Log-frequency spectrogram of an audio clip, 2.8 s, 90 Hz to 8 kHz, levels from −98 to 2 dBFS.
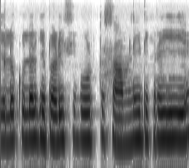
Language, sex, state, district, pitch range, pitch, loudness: Hindi, female, Uttar Pradesh, Budaun, 190-200 Hz, 195 Hz, -15 LUFS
